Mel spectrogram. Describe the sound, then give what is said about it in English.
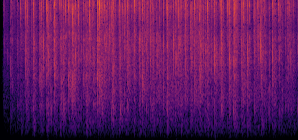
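Dense, rapid patter of hands slapping on legs, a steady crackling rush of overlapping smacks that mimics rain growing stronger, part of building a thunderstorm with body percussion, fairly loud and continuous with no voices. “As the rain starts to become stronger, we can slap our legs with our hands.”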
